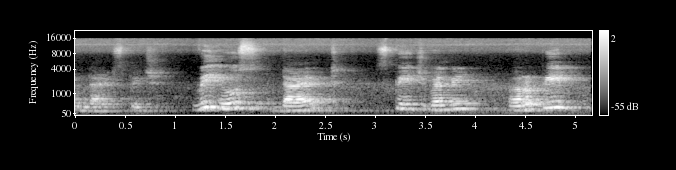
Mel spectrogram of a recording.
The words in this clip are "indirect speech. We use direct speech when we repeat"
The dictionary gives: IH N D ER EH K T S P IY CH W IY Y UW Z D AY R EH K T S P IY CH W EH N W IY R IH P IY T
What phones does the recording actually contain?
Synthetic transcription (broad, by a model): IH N D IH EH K T S P IY CH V IY Y UW Z D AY EH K T S P IY CH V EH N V IY R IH P IY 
